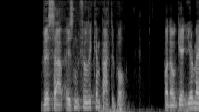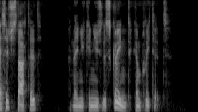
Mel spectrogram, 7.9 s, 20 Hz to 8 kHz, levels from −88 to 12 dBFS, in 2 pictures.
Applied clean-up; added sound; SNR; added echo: neural mask model DeepFilterNet 3.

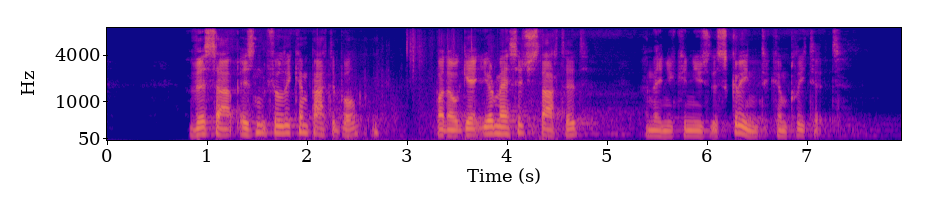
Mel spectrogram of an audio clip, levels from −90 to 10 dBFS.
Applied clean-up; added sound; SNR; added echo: neural separator model SepFormer DNS4.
